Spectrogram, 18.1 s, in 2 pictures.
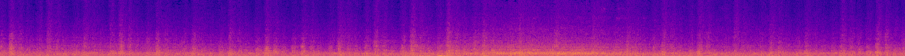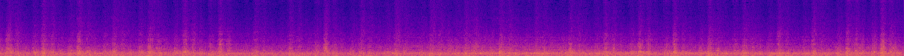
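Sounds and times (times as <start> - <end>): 
train departing York: 0.0 - 18.0.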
